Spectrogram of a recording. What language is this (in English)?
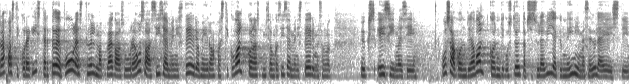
Estonian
